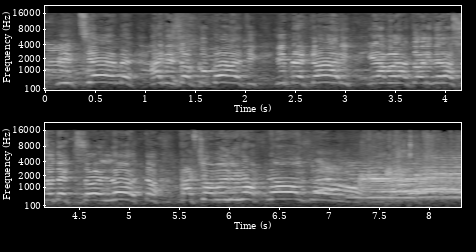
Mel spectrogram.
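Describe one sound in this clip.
A crowd of young men and women chants loudly in unison outdoors.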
